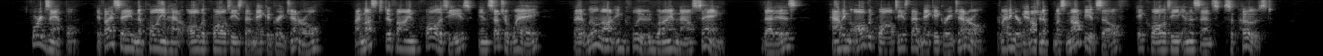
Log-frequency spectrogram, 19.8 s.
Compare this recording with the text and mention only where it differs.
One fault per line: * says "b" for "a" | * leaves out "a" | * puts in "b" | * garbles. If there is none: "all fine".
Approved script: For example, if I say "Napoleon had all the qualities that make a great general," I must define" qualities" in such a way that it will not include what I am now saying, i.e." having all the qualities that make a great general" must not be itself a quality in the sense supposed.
* garbles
